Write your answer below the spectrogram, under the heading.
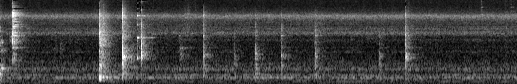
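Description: Light clinks and taps of a stainless steel plate being handled while batter is dabbed onto bread by hand, with one louder ringing clank about one and a half seconds in, a second knock just after it, then small scattered clicks.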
